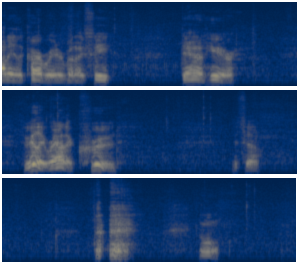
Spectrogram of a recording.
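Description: An elderly man speaks calmly and close by, in short phrases with pauses.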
